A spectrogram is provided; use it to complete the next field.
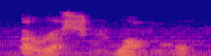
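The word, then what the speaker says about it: Ereshkigal: He has his Arashkwal. Yep, that's the official pronunciation.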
